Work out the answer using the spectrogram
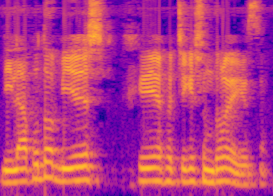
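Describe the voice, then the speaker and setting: A man's voice: fairly high pitch, fast talker, a little mellow, highs cut off. A man with a Sylheti Bengali accent chatting casually on a live stream, reading viewers' comments and greeting them by name.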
